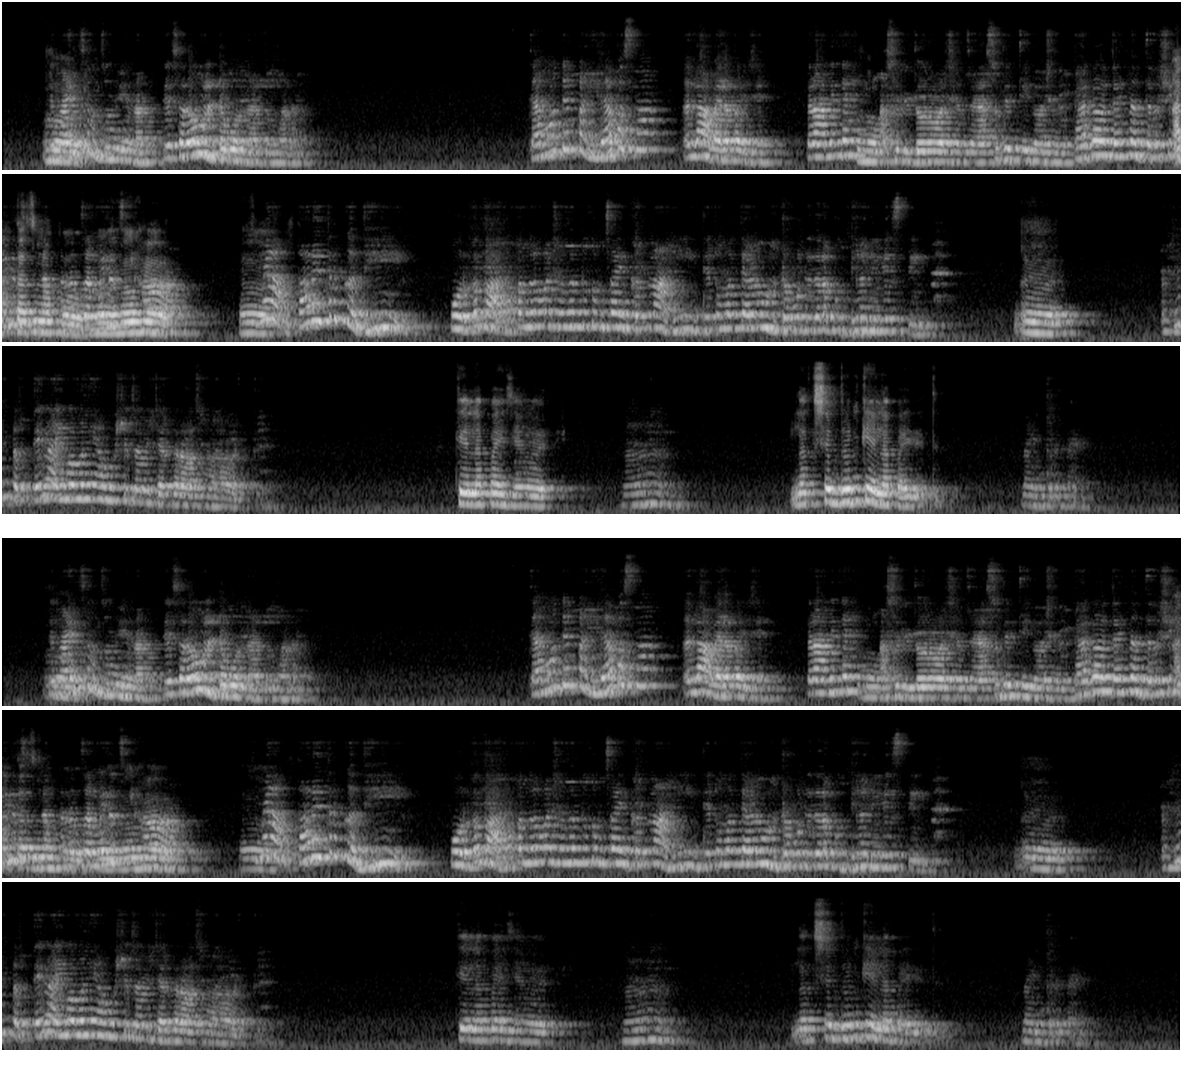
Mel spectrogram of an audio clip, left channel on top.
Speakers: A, in the centre; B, on the left.
A: ते
B: होय
A: नाही समजून घेणार ते सर्व उलट बोलणार तुम्हाला. त्यामुळे ते पहिल्यापासन लावायला पाहिजे, तर आम्ही काय
B: हो
A: असू दे दोन वर्षाच आहे, असू दे तीन वर्षाचं त्याला काय होतंय. शिकेलच
B: आत्ताच
A: की नंतरना
B: नको
A: जमेलच
B: होय हो
A: की, हा
B: होय. होय
A: तुम्ही आता नाही तर कधी? पोरगं बारा पंधरा वर्षाच्या नंतर तुमचं ऐकत नाही. ते तुम्हाला त्यावेळी उलटं बोलते त्याला बुद्धी आलेली असती.
B: हम्
A: म्हणजे प्रत्येक आई बाबांनी या गोष्टीचा विचार करावा असं मला वाटतं.
B: केला पाहिजे व्हय.
A: हम्म.
B: लक्ष देऊन केला पाहिजेत.
A: नाही तर काय?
